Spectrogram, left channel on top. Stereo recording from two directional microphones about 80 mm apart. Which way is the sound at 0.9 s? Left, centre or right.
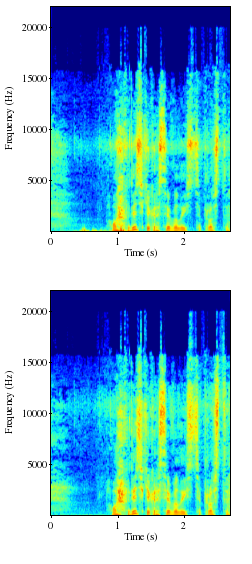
Left.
